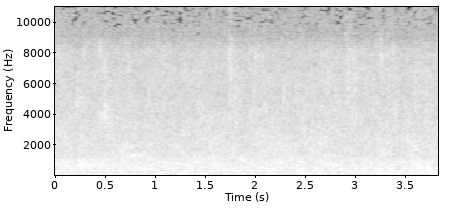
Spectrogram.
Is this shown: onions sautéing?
no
